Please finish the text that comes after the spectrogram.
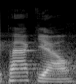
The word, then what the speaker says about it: Pacquiao: I'm certain the future is going to be tremendous for the Pac-Man, Manny Pacquiao.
